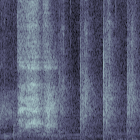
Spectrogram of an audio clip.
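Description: Floor pump being worked by hand to inflate a bike tyre: one long rasping rush of air on a full stroke, then a shorter, fainter stroke near the end.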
